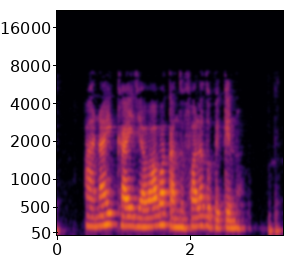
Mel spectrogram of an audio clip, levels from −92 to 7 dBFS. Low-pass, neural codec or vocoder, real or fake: 7.2 kHz; none; real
